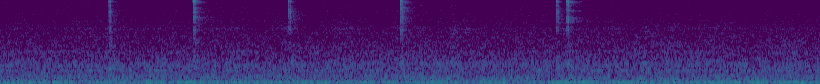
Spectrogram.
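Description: Faint computer mouse clicks: five sharp clicks a little under a second apart, the last a quick double click, over a faint steady low hum.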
